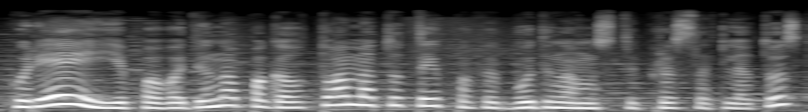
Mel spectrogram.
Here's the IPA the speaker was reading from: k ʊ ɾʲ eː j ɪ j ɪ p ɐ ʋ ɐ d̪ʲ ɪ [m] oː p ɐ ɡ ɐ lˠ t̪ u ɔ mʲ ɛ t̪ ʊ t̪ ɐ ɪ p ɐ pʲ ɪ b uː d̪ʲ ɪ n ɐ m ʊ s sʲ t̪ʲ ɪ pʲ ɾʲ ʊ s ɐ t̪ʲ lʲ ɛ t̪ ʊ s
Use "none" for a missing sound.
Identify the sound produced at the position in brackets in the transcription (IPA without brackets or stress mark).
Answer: n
